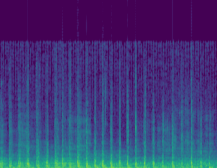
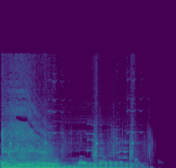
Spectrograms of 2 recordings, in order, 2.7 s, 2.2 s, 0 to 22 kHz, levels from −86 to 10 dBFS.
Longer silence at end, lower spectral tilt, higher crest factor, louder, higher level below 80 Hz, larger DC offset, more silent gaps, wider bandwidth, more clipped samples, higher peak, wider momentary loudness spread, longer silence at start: second, 0 s vs 0.4 s; first, -7.5 dB/octave vs -6 dB/octave; about the same, 14 dB vs 14 dB; first, -14 LUFS vs -30 LUFS; first, -26 dBFS vs -38 dBFS; neither; neither; about the same, 16.5 kHz vs 16 kHz; first, 0.3% vs under 0.1%; first, 0 dBFS vs -14 dBFS; second, 4 LU vs 13 LU; about the same, 0 s vs 0 s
